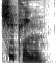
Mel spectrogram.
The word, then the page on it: chipping: British English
